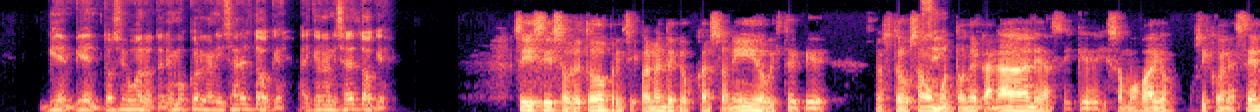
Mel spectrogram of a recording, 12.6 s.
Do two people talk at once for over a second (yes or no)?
no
